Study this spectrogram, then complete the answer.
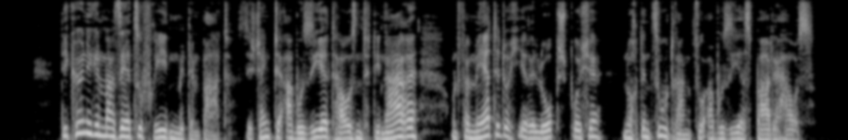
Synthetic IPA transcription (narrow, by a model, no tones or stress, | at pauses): d̥iːkʰøːnɪɡɪnvaːɐzeːɐt͡sufʁ̥iːdn̩mɪt̚d̥eːmb̥a̰ːtz̥iːʃɛŋk̚təʔabuziːɐtʰaʊzn̩td̥inaːʁəʔʊntfɛɐmeːɐtədʊɐçʔiːʁəloːpʃpʁ̥ʏçə | nɔχd̥eːnt͡suːdʁaŋt͡suʔabuziːɐsb̥aːdəhaʊs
